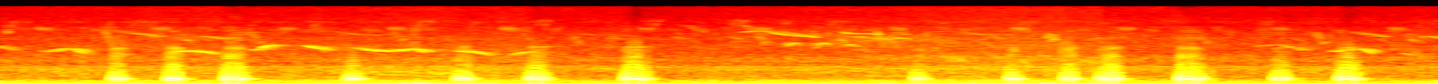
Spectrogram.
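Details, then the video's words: A Verreaux's eagle-owl (giant eagle owl) in Kruger National Park gives deep, grunting hoots, about two a second in an uneven series, over a steady low hum with small birds chirping. ""Sights And Sounds" Of The Giant Eagle Owl"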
